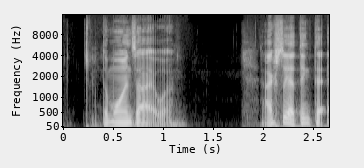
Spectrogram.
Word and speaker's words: Des Moines: moines or des moines i'm sure the s is silent because i believe it comes from french and most of the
